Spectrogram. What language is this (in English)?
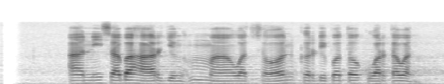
Sundanese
